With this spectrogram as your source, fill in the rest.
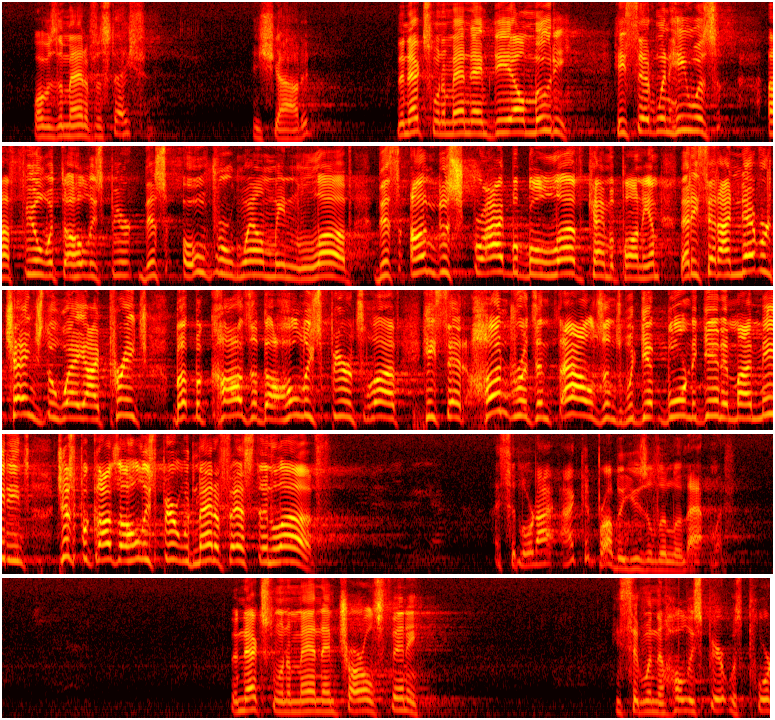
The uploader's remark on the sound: Recorded live during our Sunday morning service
